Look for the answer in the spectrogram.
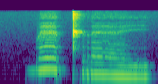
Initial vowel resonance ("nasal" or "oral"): oral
